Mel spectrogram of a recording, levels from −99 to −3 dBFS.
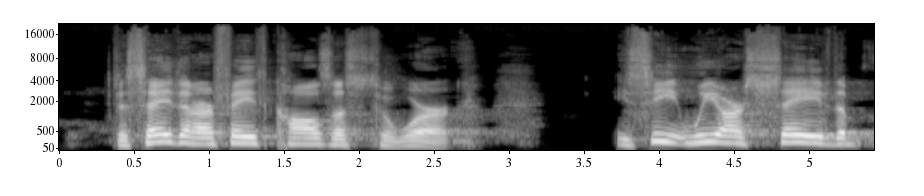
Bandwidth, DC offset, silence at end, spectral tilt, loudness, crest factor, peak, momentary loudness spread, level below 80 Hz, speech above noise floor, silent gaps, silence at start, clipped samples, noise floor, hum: over 20 kHz; under 0.1%; 0 s; -5.5 dB/octave; -21 LUFS; 16 dB; -6 dBFS; 12 LU; -72 dBFS; 56 dB; none; 0.4 s; under 0.1%; -77 dBFS; none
